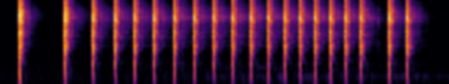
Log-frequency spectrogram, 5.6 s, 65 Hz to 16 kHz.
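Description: Novritsch SSQ4 airsoft pistol running on gas, firing about nineteen sharp, loud cracking shots in a quick, fairly regular rhythm, close up, with no talking.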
